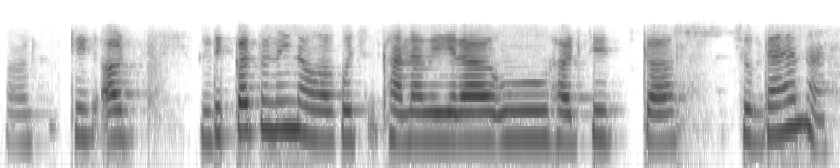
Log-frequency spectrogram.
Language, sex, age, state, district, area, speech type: Hindi, female, 18-30, Bihar, Vaishali, rural, conversation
